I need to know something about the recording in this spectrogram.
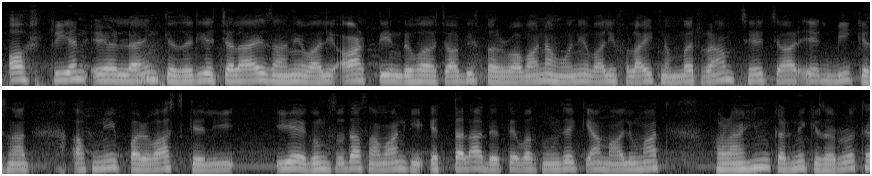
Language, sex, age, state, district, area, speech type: Urdu, male, 18-30, Bihar, Saharsa, rural, read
